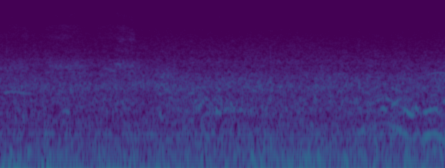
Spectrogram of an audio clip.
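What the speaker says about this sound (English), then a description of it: "Did you hear that crow out in the courtyard?" A large crow caws outside in a courtyard during an outdoor ceremony, its calls mixed into steady background noise while people talk nearby.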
